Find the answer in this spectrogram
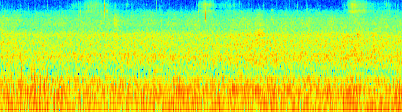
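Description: CSX diesel freight locomotives hauling a coal train past, a steady low rumble of engines and rolling wheels.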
